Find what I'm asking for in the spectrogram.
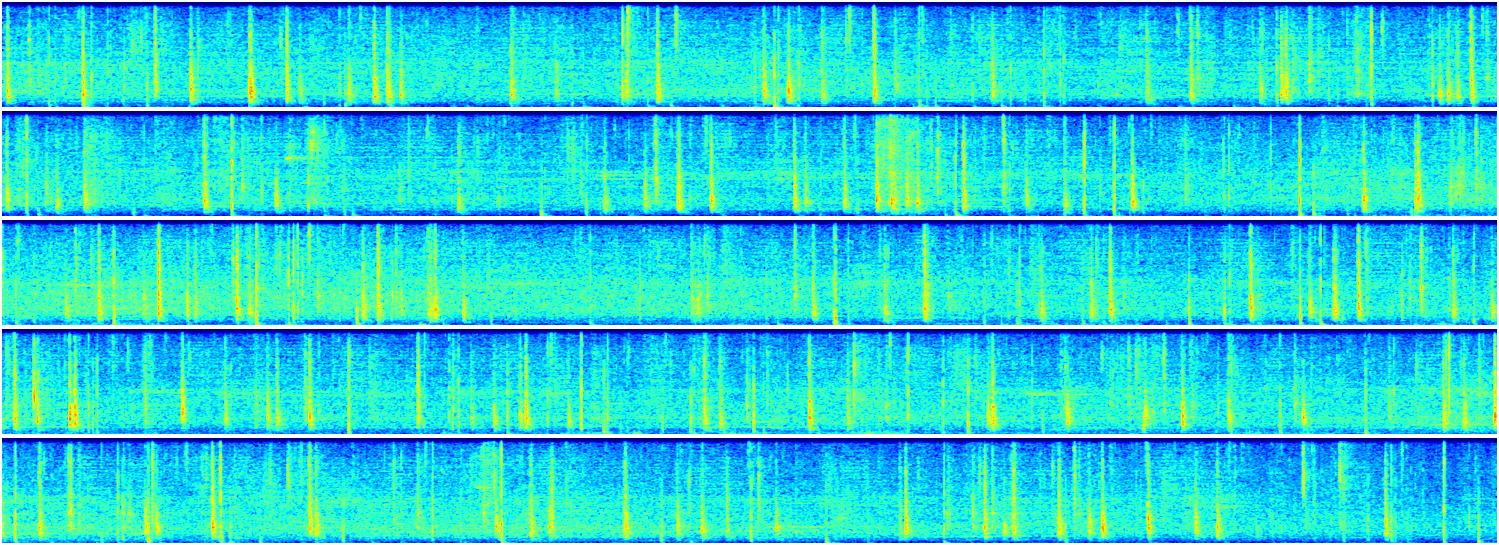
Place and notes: raindrops, walkers, talks, percussive sound from the microphone bag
